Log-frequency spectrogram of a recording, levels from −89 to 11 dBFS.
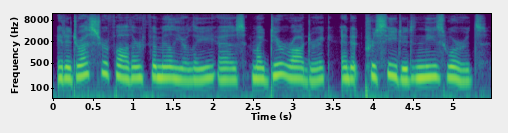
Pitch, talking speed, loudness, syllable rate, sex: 195 Hz, 165 wpm, -14 LUFS, 5.0 syllables/s, female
